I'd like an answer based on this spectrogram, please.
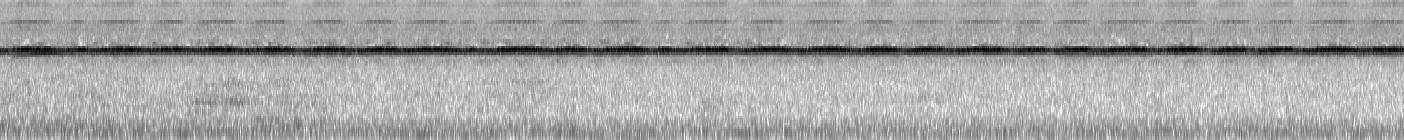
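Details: Autumn night insect chorus in Japan, recorded in complete darkness; one continuous piercing high trill rings unbroken throughout, its faint upper overtone steady, over quiet low rumble.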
